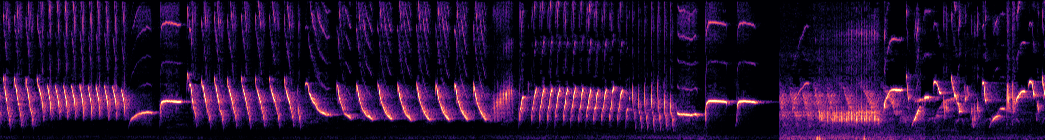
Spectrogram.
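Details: A black-throated canary delivers long rapid trills and bursts of fast sweeping notes, song used to encourage other canaries to sing, ending in a harsh buzzy section with scattered chirps.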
